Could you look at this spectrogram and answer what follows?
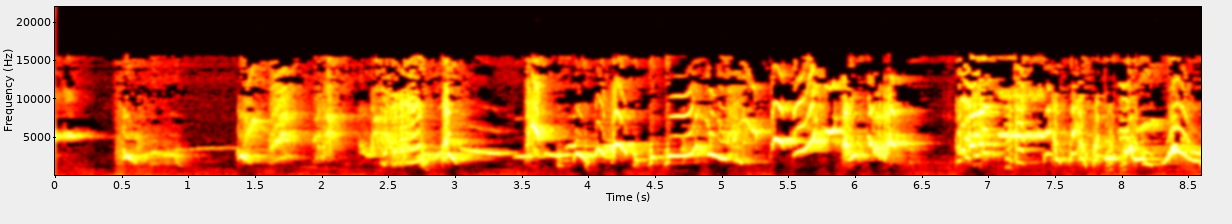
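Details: Pancingan lure song of the oriental magpie-robin, or kacer: a soft opening whistle, then dense, lively streams of sweet whistles, twisting slurs and chattering phrases almost without a break.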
